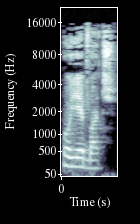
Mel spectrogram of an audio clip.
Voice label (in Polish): wymowa po polski "pojebac"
